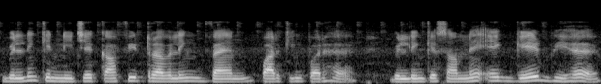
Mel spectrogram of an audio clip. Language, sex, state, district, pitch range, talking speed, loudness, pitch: Hindi, male, Arunachal Pradesh, Lower Dibang Valley, 140-155 Hz, 160 wpm, -17 LUFS, 145 Hz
